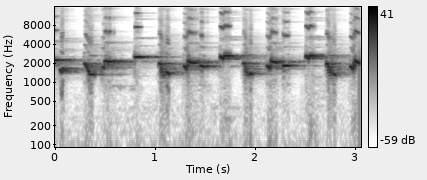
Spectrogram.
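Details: Yellow-vented bulbul in lively lure song to provoke others: bright, bubbling whistled notes slurring down then up, about four per second, clear and close with no other sounds.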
